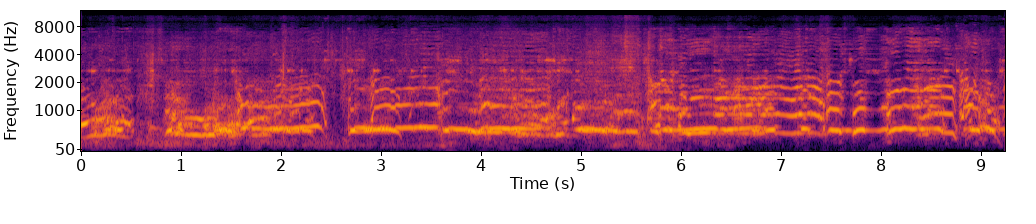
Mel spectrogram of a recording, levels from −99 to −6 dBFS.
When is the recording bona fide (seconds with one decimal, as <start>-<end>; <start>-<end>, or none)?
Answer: 0.0-0.6; 1.9-3.4; 8.6-9.2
